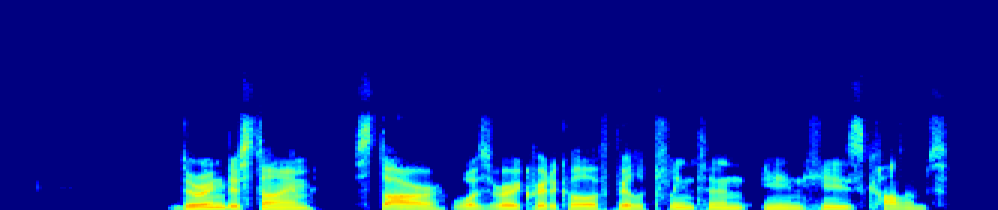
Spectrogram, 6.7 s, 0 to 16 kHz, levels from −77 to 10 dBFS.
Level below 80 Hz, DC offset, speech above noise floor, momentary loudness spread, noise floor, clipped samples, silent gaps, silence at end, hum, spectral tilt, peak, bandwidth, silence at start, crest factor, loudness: -52 dBFS; under 0.1%; 65 dB; 10 LU; -85 dBFS; under 0.1%; none; 0.35 s; none; -5.5 dB/octave; -2 dBFS; 7.6 kHz; 1.15 s; 20 dB; -20 LUFS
